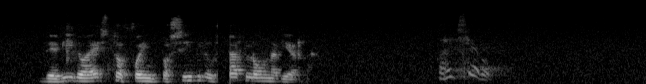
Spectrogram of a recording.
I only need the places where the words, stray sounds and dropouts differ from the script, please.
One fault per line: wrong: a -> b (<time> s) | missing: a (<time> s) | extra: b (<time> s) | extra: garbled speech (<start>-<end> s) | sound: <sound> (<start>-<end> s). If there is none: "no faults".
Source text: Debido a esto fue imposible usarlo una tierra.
sound: dropout (2.2-2.3 s)
sound: sneeze (4.3-5.2 s)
